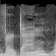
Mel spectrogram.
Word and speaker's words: Verdun: I was wondering if maybe you would tell everyone just really briefly what the Battle of Verdun was.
